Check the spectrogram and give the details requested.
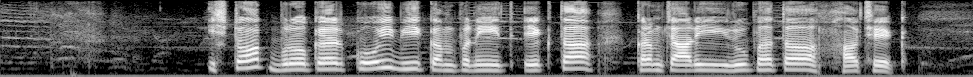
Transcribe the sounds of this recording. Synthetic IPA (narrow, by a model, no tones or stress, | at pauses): ɪsʈɔːkbɾoːkəɾkoːibʱikə̃mpənit̪eːkt̪a | kəɾmət͡ʃaːɾiɾuːpət̪əhət͡ʃʰeːk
